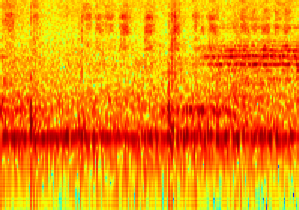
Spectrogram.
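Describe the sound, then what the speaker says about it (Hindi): A definition is written on a board, producing faint, continuous scratchy strokes and light taps against a quiet room hum, with no talking over it. "तो मैं परिभाषा लिख देता हूं"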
